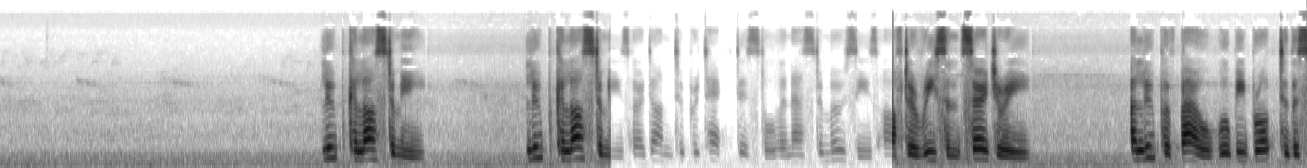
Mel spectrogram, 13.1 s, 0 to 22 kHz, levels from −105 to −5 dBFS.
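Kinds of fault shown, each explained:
One channel inverted: From 6.11 to 8.94 s the sound drops by about 33 dB. Likely one channel's polarity is reversed, so shared content cancels when summed to mono.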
